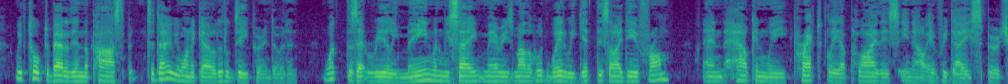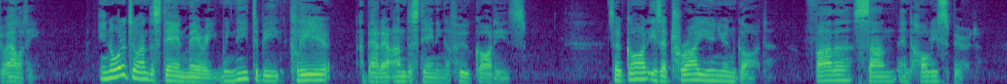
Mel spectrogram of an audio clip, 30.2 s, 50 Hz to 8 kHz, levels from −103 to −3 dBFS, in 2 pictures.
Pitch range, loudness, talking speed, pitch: 115-140 Hz, -29 LUFS, 150 wpm, 125 Hz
